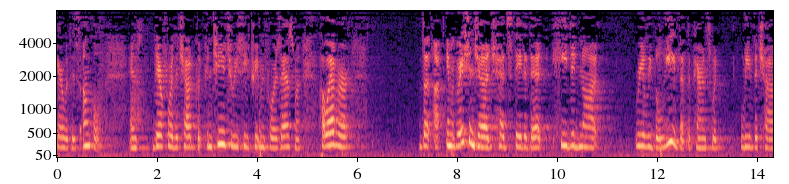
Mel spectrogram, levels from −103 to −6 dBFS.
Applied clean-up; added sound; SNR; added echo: none; none; none; none.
